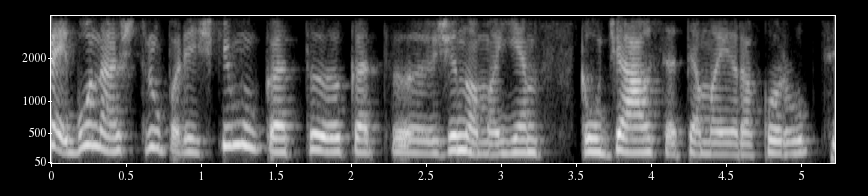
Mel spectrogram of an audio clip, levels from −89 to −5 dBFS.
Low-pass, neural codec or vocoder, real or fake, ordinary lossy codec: 3.6 kHz; none; real; Opus, 32 kbps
